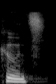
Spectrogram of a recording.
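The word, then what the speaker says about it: Kunce: In a piece by Politico, he's like, it's pronounced Kuntz. If you pronounce it the other way, you might get in trouble.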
